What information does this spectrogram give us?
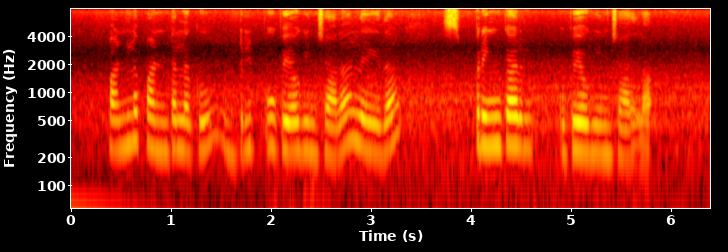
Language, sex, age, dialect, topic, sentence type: Telugu, female, 60-100, Central/Coastal, agriculture, question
